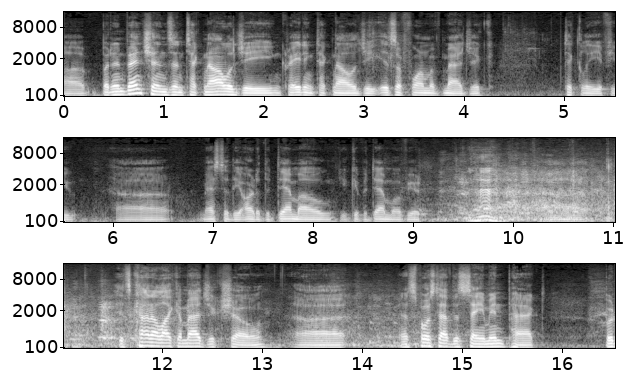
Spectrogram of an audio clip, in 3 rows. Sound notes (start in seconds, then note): 9.1 laughter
